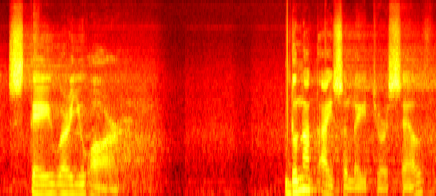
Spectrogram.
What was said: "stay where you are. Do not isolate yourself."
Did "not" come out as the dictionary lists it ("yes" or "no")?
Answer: yes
